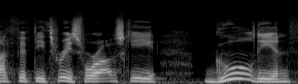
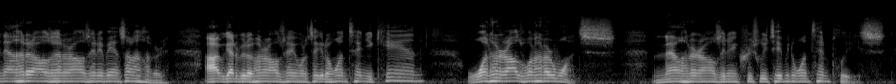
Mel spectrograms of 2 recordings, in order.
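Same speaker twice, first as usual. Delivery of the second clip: auctioneer bid calling; 4 semitones higher than usual. Acted. Auctioneer calling bids to online bidders, brisk. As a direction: rattle off the bids to close the sale.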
